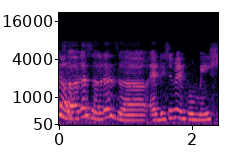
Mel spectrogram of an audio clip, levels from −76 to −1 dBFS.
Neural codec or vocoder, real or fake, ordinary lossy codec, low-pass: codec, 16 kHz, 4 kbps, X-Codec, HuBERT features, trained on general audio; fake; none; none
